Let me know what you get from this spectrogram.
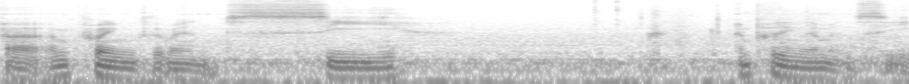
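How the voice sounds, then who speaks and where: A man with a low voice talks slowly and softly, as in a casual ASMR livestream. He muses aloud to his viewers in a hesitant, informal way. Clear background noise sits behind his voice. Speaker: live streamer hosting an ASMR stream.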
